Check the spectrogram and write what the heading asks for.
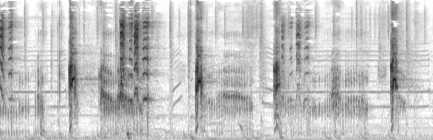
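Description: French bulldog puppy barking: about six short, sharp yaps with longer drawn-out vocal sounds between them.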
